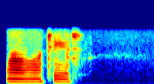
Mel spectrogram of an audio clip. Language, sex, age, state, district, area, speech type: Assamese, male, 30-45, Assam, Charaideo, rural, conversation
